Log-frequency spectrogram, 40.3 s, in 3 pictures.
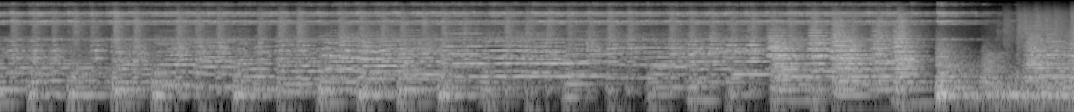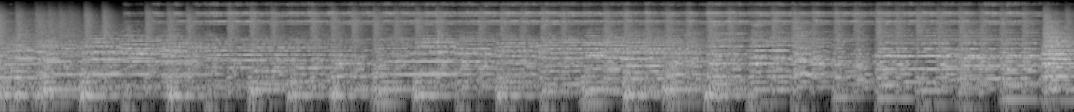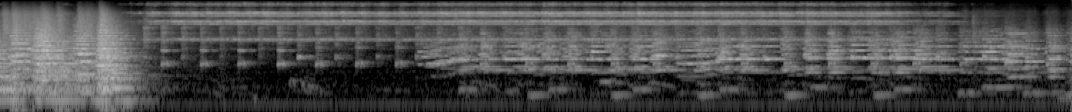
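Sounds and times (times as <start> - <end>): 
bells ringing: 0.0 - 12.5, 14.6 - 38.9
band playing: 0.0 - 28.9.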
